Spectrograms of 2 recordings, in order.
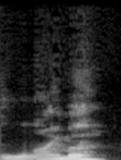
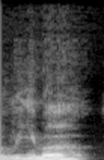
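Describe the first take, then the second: First: It is pronounced the local Ohio way. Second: It is pronounced the usual, widely known way. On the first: The speaker calls it wrong. "they pronounce it Lima" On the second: The speaker calls it right. "there's a Lima"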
